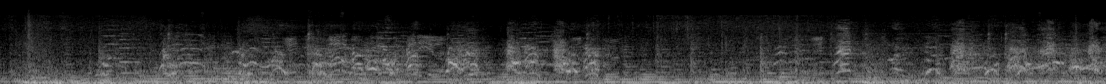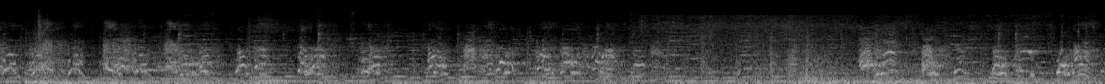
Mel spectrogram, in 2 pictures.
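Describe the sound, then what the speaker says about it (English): A pack of hunting dogs barks relentlessly at a cornered adult warthog, a dense, continuous chorus of overlapping barks, yips and whimpers layered close and loud throughout. "The pack quickly fans out, applying pressure with a relentless chorus of barks."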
